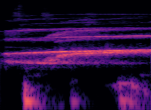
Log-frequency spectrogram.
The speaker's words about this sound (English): Oh, sorry, I got another. It's okay. Siren, go ahead.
